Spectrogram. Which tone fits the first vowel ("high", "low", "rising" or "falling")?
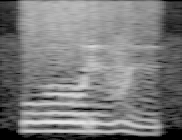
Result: high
